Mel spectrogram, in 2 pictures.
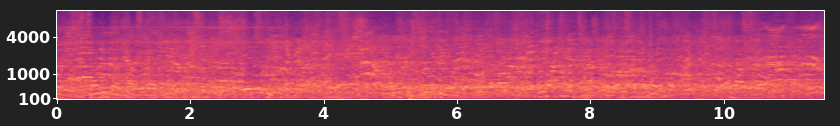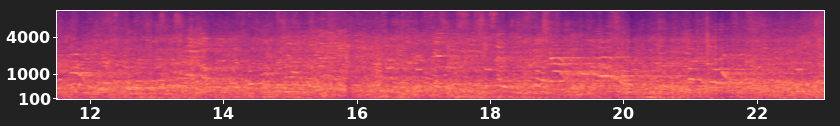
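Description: A crowd of men and boys chatters in a large echoing hall.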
